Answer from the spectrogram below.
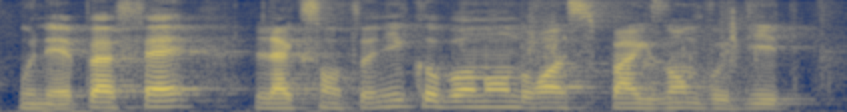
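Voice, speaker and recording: A man's voice: mid-range voice, quick pace. A man teaching English pronunciation in a video lesson, explaining in French and repeating example words with the stress marked.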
